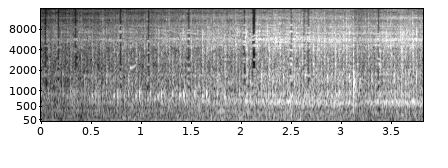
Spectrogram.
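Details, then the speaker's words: Truck engine idling after refitted intake and exhaust manifolds to cure leaks, new exhaust pipe and muffler; even steady quiet idle with no knocks or rattles, oil pressure up, running smoothly. "this engine's quiet now you can't hear it but it's mechanical music"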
